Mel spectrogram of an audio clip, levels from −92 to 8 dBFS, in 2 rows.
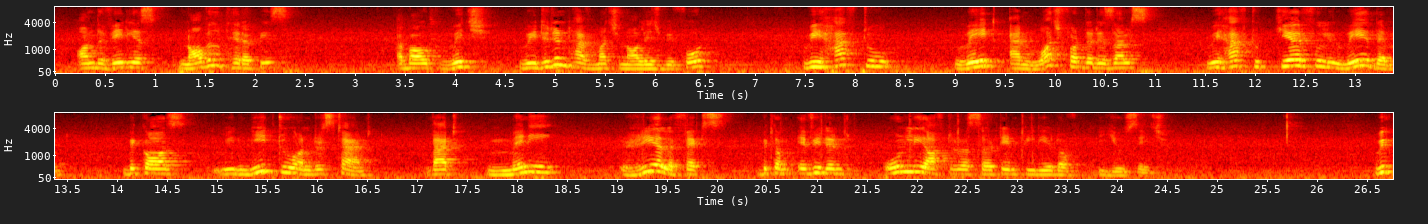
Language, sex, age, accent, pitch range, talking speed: English, male, 50-69, Indian, 140-190 Hz, 105 wpm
